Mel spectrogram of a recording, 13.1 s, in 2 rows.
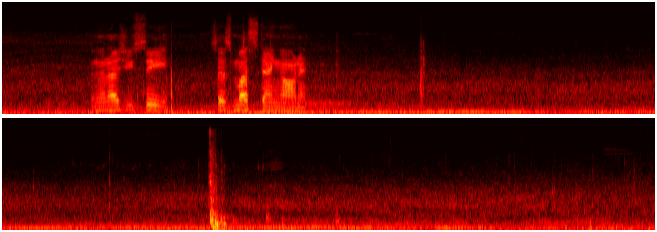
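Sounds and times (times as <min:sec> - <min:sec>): car hood slamming shut: 0:08.6 - 0:09.0.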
